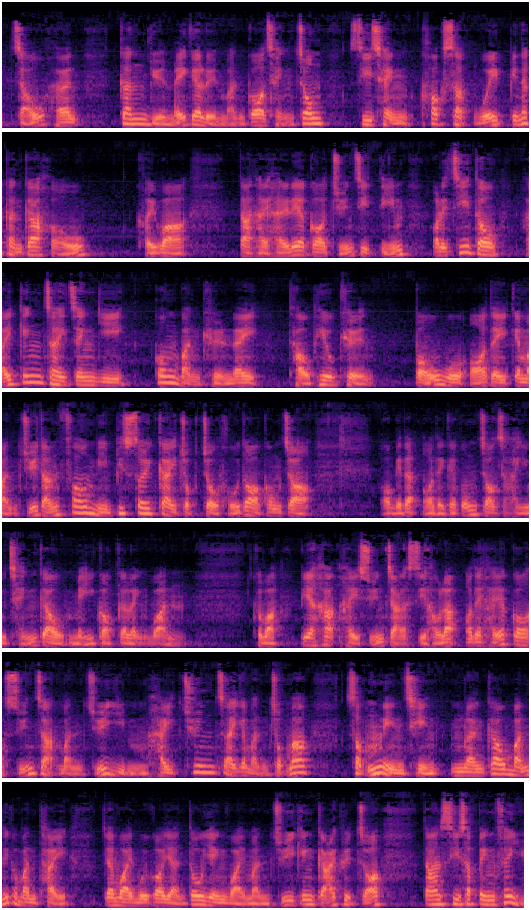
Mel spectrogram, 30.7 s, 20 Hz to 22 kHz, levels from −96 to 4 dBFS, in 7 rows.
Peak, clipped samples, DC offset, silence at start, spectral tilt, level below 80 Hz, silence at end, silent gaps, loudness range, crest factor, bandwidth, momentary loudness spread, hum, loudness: -6 dBFS; under 0.1%; under 0.1%; 0.1 s; -4.5 dB/octave; -64 dBFS; 0 s; none; 3 LU; 18 dB; 15.5 kHz; 6 LU; none; -23 LUFS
